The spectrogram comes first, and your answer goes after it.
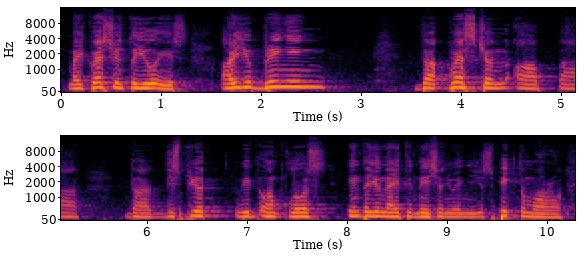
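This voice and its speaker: A man with a Filipino accent putting an earnest, halting, long-winded question from the floor at a public event. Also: high voice, fairly even intonation, warm tone, low-quality recording. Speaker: audience questioner, community organizer.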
